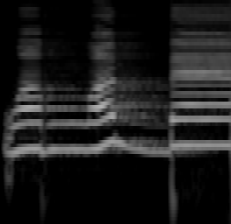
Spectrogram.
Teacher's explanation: dibunyikan secara tafkhim karena berharakat fathah maka dibaca tebal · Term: alif lam syamsiyah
